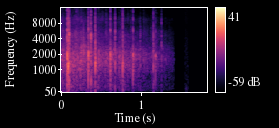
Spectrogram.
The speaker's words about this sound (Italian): Grazie, grazie Vittorio, facciamo un applauso.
